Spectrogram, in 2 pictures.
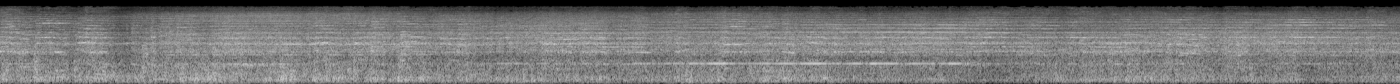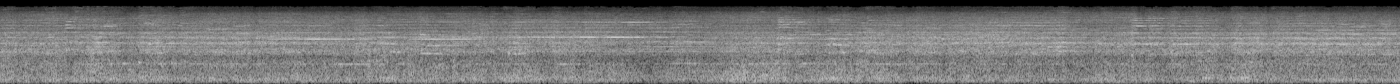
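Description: A freight train's cars rolling past at steady speed, their wheels squealing against the rails in several high, steady tones over the rumble of wheels on track.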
